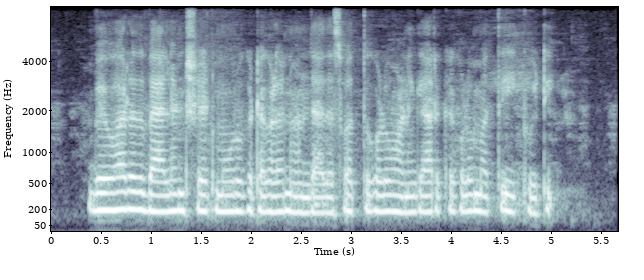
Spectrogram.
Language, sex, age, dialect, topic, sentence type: Kannada, female, 31-35, Dharwad Kannada, banking, statement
